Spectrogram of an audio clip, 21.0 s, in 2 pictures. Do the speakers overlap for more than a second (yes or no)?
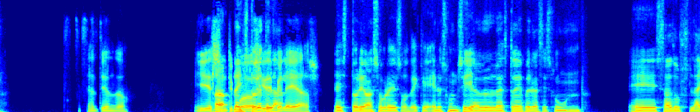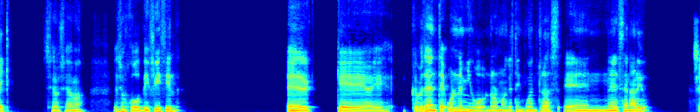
yes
